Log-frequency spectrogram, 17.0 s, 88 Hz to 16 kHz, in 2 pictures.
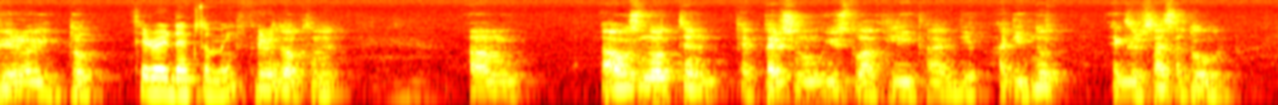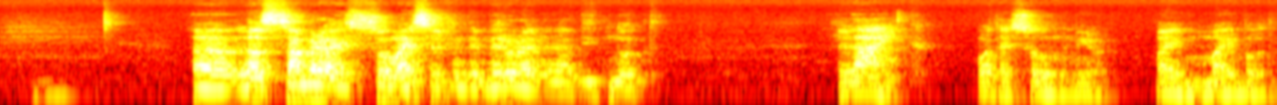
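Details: Adult man with bilateral vocal fold paralysis diagnosed 8 years earlier after thyroidectomy, recorded after about seven sessions of integrated voice therapy; bilateral vocal fold paralysis, voice after therapy.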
